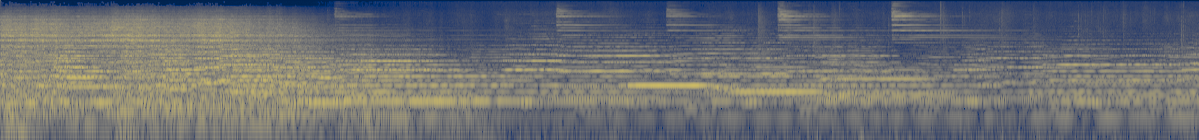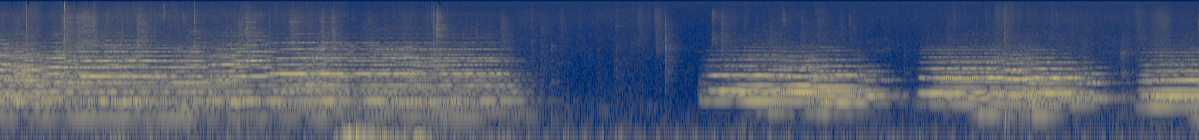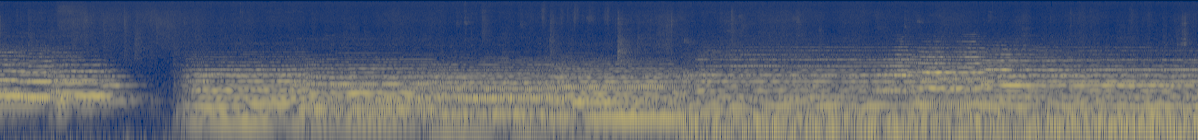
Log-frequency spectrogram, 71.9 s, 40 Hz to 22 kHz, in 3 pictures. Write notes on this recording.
Canesianum Blasmusikkapelle Mariahilf/St. Nikolaus, vogelweide, waltherpark, st. Nikolaus, mariahilf, innsbruck, stadtpotentiale 2017, bird lab, mapping waltherpark realities, kulturverein vogelweide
